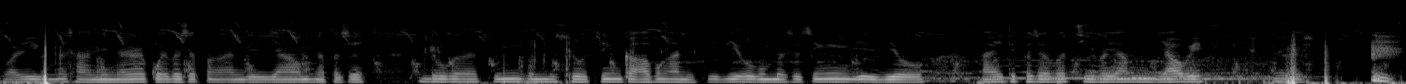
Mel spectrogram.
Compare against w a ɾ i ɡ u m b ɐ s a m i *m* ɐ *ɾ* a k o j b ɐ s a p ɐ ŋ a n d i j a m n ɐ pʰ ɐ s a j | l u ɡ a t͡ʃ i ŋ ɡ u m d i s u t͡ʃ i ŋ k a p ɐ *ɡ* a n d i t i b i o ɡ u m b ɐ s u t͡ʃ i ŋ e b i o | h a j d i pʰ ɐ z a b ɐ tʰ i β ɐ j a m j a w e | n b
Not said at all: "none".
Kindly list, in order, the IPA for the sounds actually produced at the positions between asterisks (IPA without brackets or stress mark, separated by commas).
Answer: n, ɾ, ŋ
